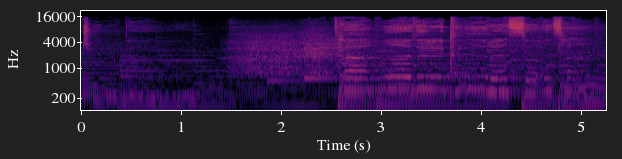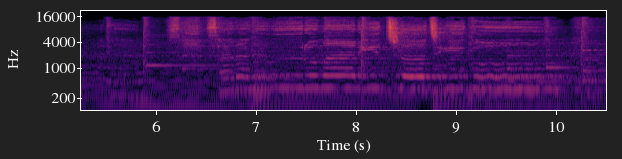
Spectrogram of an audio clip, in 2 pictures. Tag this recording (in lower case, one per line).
music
